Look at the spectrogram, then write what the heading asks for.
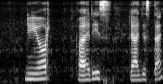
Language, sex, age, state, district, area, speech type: Malayalam, female, 45-60, Kerala, Pathanamthitta, rural, spontaneous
